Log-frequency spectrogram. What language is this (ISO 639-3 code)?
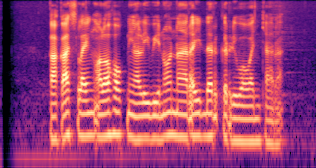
sun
